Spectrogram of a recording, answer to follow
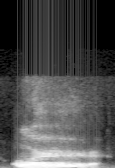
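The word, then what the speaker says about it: を: uh tohono this one the character wo but it is pronounced as o okay so it is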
